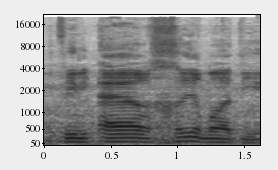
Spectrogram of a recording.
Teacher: خا کو اپنے مخرج سے ادا کرنا ہے, یعنی گلے کے شروع سے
